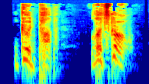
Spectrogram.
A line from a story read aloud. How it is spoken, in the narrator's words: he barked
